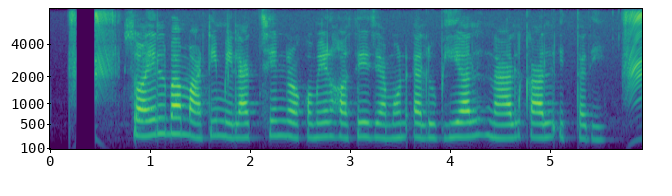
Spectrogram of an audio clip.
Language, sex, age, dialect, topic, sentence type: Bengali, female, 18-24, Rajbangshi, agriculture, statement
